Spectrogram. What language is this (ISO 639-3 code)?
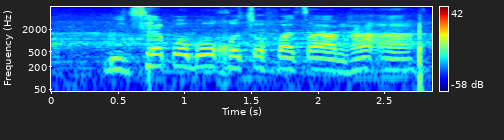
sot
